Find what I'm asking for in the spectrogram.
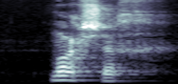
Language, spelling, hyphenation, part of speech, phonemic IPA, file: Dutch, morsig, mor‧sig, adjective, /ˈmɔr.səx/, Nl-morsig.ogg
- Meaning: 1. dirty, unclean, untidy 2. immoral, obscene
